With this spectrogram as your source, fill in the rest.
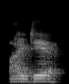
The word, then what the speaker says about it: idea: guys yeah I mean when I say idea I don't say the R so you hear the a a lot more yeah okay and am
